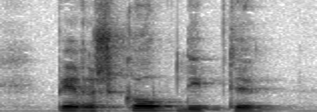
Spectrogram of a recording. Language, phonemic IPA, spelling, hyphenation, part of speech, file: Dutch, /peː.rɪˈskoːpˌdip.tə/, periscoopdiepte, pe‧ri‧scoop‧diep‧te, noun, Nl-periscoopdiepte.ogg
- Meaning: periscope depth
